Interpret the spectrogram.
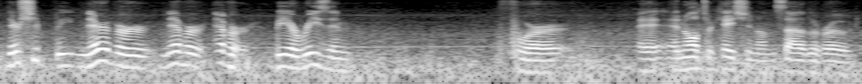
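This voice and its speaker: A man's voice: on the high side, fairly even intonation, moderate pace. A man talking casually and earnestly from inside a motorcycle helmet, giving his opinion as he rides and repeating phrases for emphasis. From Texas, USA. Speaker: motovlogger. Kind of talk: casual opinion monologue while riding. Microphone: helmet microphone. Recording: inside a helmet, loud wind and engine noise.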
